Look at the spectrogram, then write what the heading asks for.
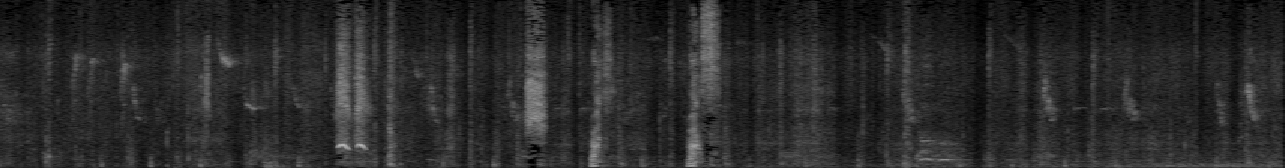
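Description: An Alaskan Malamute gives several short, loud, rough barks spaced a second or two apart.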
